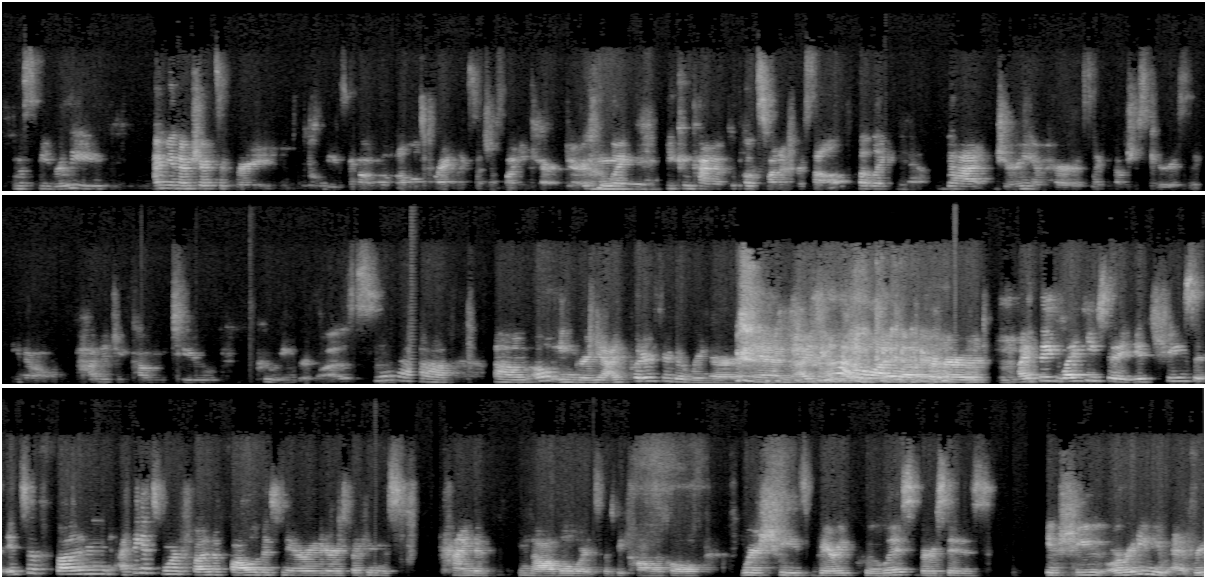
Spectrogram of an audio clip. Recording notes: Despite some technical difficulties, this golden conversation was a triumphant return to our beloved and well-missed in-store events programming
